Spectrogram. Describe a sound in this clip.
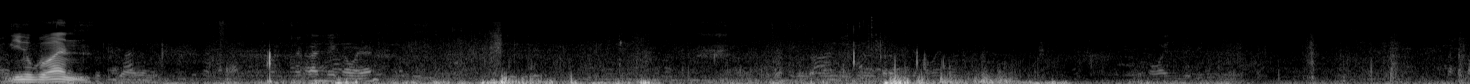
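Men talk casually outdoors, close by and farther off.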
